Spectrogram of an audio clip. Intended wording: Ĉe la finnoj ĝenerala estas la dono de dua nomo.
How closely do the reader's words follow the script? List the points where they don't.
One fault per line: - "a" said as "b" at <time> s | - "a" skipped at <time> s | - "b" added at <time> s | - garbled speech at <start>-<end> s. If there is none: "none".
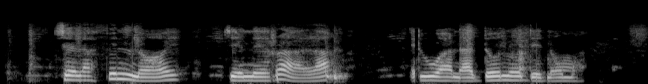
- "estas" said as "dua" at 4.2 s
- "dua" skipped at 5.4 s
